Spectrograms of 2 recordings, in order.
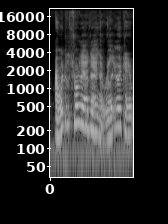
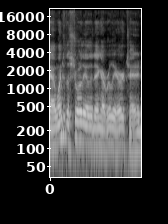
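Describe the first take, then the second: First: It is said in a squawky parrot voice. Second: It is said in a normal speaking voice.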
